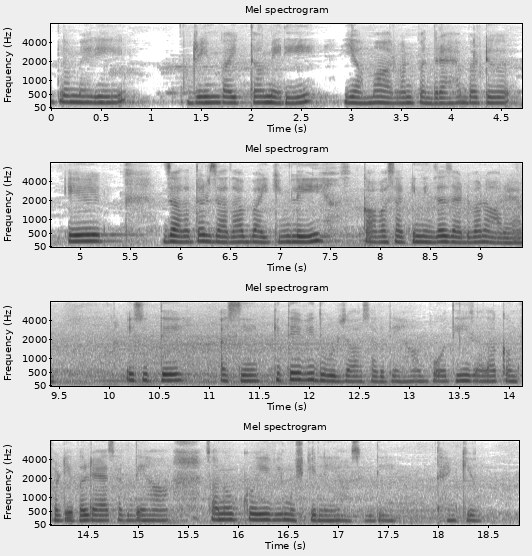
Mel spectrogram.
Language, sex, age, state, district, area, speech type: Punjabi, female, 18-30, Punjab, Pathankot, urban, spontaneous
